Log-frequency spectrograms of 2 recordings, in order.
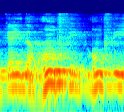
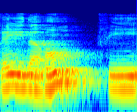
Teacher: یا مدہ ہے، 2 حرکات لمبا ہے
